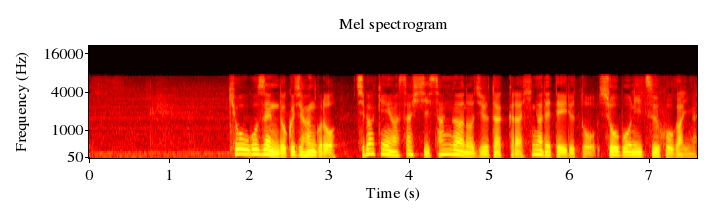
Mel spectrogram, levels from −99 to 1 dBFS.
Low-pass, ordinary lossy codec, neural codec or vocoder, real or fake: 7.2 kHz; none; none; real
